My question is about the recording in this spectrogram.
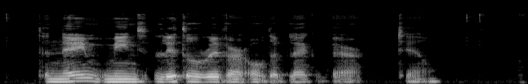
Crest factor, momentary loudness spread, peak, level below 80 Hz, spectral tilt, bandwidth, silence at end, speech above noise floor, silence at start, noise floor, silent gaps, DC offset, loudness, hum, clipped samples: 18 dB; 15 LU; -6 dBFS; -56 dBFS; -7 dB/octave; 11.5 kHz; 0.9 s; 34 dB; 0.45 s; -55 dBFS; none; under 0.1%; -22 LUFS; none; under 0.1%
